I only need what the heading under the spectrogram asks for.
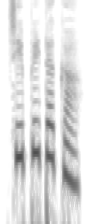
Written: ಚಪೇಟಕ

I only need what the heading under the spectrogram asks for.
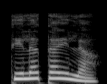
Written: ತಿಲತೈಲ

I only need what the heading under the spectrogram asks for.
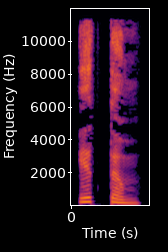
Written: ಎತ್ತಂ

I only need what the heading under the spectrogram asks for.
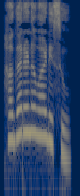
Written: ಹಗರಣವಾಡಿಸು

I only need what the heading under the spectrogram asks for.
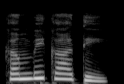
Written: ಕೊಂಬುಗತ್ತಿ

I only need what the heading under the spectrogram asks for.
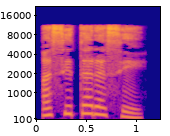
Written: ಆಸ್ತರಿಸು

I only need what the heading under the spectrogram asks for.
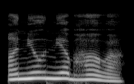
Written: ಅನ್ಯೋನ್ಯಾಭಾವ

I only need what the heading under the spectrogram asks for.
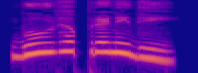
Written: ಗೂಢಪ್ರಣಿಧಿ

